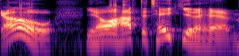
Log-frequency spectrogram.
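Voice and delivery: put-on coy wise-master voice. Retelling a scene where Yoda plays coy with Luke: coy Yoda impression. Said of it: "Yoda's being all coy and being like".

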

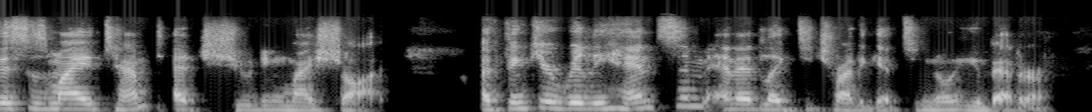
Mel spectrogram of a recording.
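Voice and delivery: plain

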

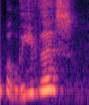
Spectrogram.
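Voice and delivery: very quiet, high, hushed half-whispered aside. Retelling how Sisko half-whispered over to Kyle, retelling a half-whisper. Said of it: "he's just whispering over at Kyle's like".

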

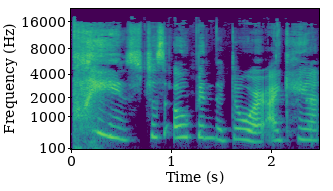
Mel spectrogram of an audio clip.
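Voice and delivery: desperate, high, sobbing, crying scream. Retelling an hour spent trying to open a door, retelling a scream. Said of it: "I'm screaming the entire time".

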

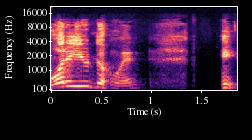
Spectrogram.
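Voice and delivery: slow, confronting, challenging tone. Retelling a wrestler yelling at another in the ring: imitating Tamina yelling. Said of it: "Tamina's yelling back at her like".

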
